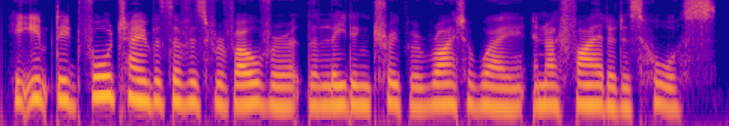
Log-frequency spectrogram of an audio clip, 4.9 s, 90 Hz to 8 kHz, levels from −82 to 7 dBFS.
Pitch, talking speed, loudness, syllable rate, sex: 195 Hz, 235 wpm, -17 LUFS, 6.0 syllables/s, female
